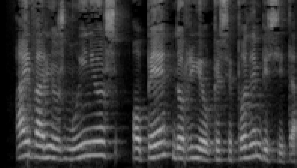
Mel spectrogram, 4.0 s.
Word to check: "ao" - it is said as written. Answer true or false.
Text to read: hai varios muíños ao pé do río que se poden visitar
true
